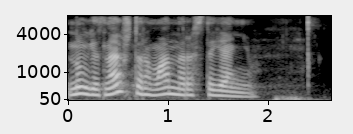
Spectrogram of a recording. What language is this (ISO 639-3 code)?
rus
